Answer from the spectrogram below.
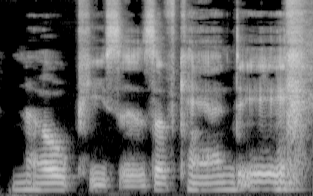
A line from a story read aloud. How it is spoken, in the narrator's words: I quietly mutter to myself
